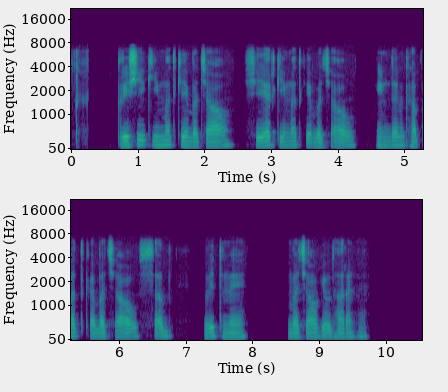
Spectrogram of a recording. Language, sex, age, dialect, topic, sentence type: Magahi, male, 18-24, Southern, banking, statement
